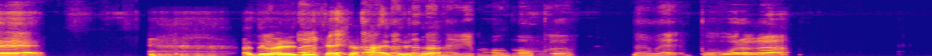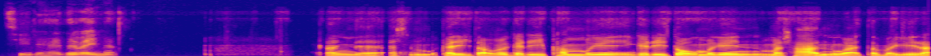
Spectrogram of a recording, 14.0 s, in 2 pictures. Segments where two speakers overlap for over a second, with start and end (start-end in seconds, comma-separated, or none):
2.0-3.3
